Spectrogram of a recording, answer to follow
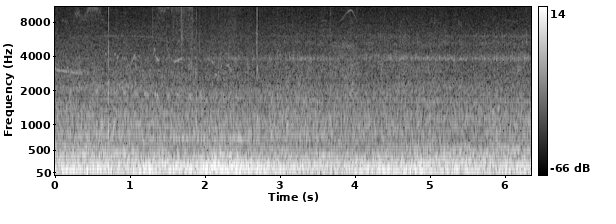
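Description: A car driving at a steady speed, its engine and tyres making a continuous low rumble, with a couple of faint clicks.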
